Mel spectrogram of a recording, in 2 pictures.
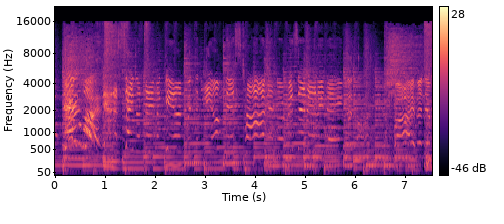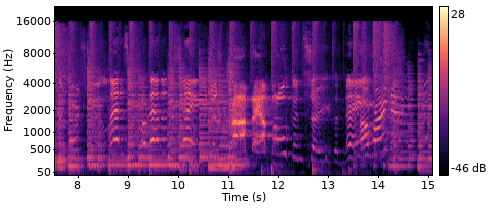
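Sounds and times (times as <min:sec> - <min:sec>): women singing with vibrato: 0:00.0 - 0:11.0
live band playing: 0:00.0 - 0:15.0.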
